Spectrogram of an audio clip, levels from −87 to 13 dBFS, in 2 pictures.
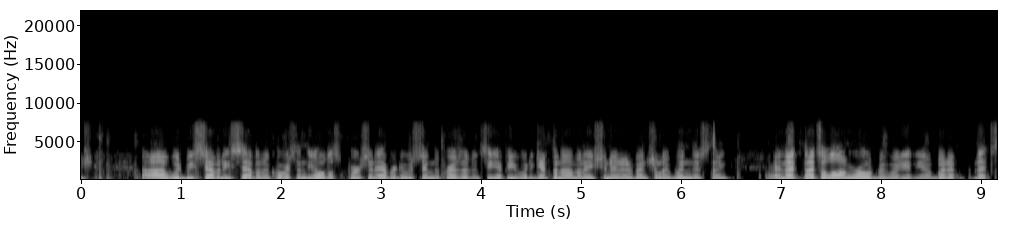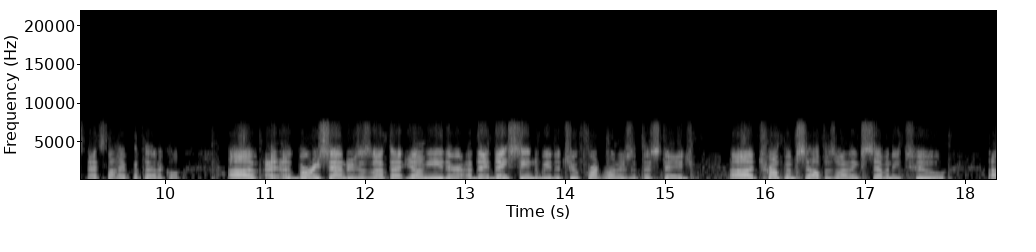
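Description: It's a speech recording with two problems running the whole way through. First, overdone noise removal: the denoiser was pushed too hard, so quiet parts of the voice get gated away along with the background noise. The background drops and breaks up into little twinkling specks. Second, it's been through the AMR wideband (HD Voice) codec, and the rough, raspy grain points to one of its low rates, around 8.85 kbit/s. The damage is plainly audible, and there's nothing above 7.5 kHz.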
